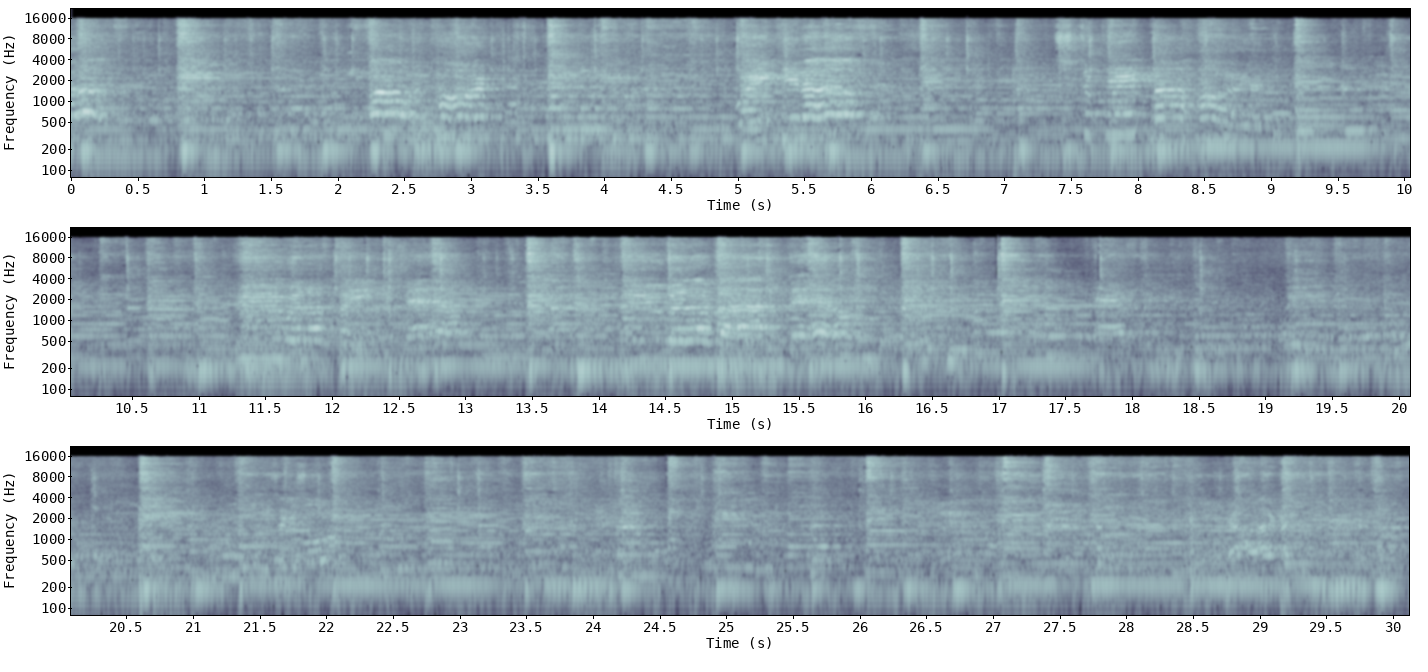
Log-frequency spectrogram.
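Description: Instrumental break of an acoustic folk song: a mandolin plays the melody over strummed acoustic guitars, with a steady clicking rhythm from spoons.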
